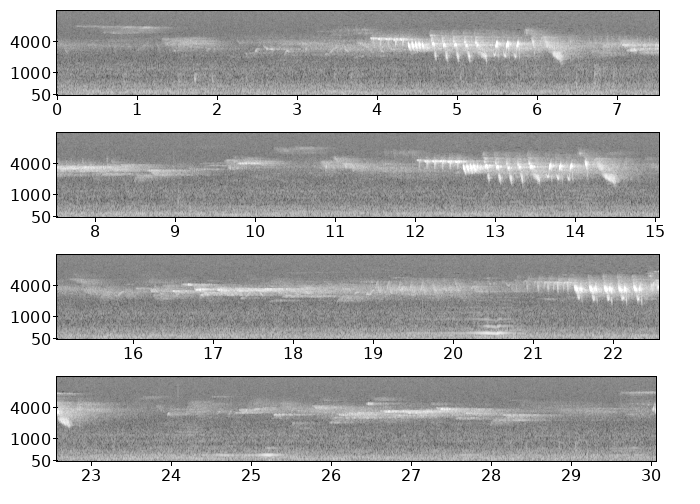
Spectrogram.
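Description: Forest birdsong. One songbird repeats a loud, fast trilling phrase three times, about eight seconds apart, each dropping in pitch at its end. Fainter calls of other birds fill the gaps.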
